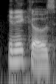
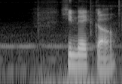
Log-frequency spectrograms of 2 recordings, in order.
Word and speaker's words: Hinako: Hineko. Didn't they say Hinako at some point though? I remember it being pronounced without the ne.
